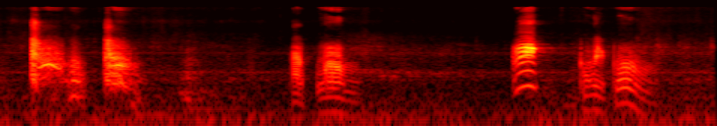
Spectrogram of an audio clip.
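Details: Javan myna, a very vocal talking bird said to imitate the greeting Assalamualaikum, coughing and 'halo cewek'; short harsh, voice-like bursts in a few paired groups, with a gap between each group.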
